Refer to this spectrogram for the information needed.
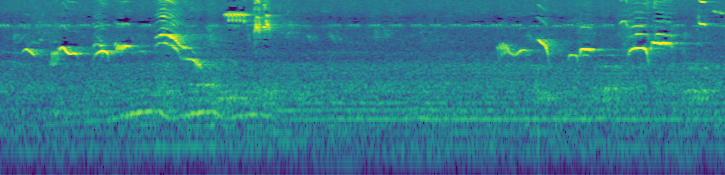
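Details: Common blackbird (Turdus merula), song.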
